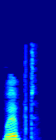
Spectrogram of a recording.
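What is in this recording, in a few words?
"whipped", British English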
